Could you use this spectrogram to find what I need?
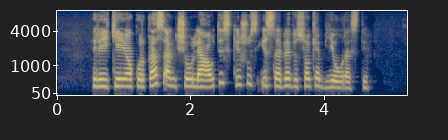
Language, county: Lithuanian, Panevėžys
